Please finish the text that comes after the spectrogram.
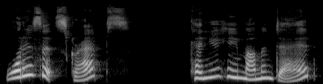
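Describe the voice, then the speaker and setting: Storybook young boy, played by a woman: raised pitch, eager, adventurous, pleading, a little worried underneath. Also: unhurried. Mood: urgent. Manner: excited, pleading, calling out. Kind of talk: children's read-along storybook character voice.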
